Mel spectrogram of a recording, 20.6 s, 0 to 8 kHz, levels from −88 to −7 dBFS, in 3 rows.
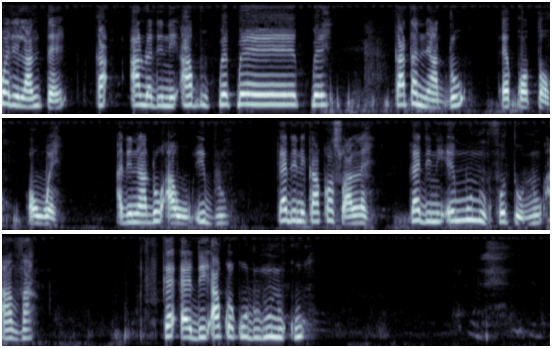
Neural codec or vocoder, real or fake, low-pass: none; real; 7.2 kHz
